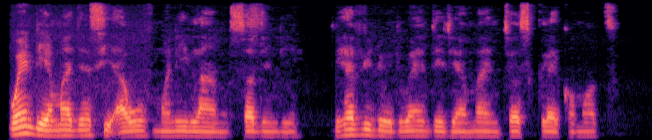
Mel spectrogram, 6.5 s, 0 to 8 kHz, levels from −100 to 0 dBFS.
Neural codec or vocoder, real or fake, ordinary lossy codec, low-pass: none; real; none; 7.2 kHz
